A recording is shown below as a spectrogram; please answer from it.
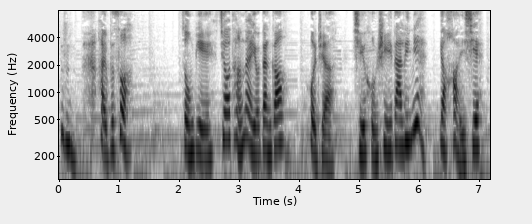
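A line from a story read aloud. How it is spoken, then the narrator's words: Smiling. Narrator (Chinese): 妈妈笑了笑说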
